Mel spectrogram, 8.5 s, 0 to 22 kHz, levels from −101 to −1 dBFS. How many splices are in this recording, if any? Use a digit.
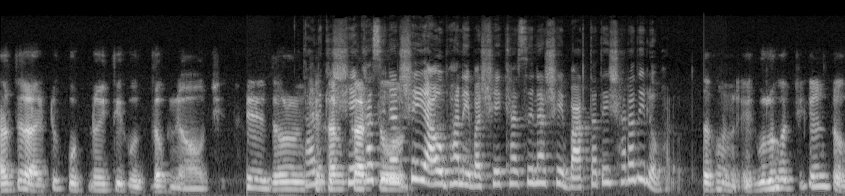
2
